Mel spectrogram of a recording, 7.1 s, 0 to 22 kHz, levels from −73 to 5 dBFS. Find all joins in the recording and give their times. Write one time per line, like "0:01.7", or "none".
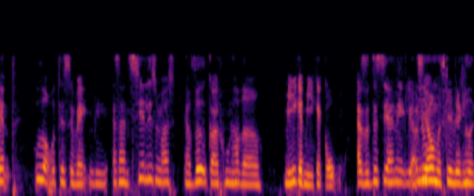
0:02.7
